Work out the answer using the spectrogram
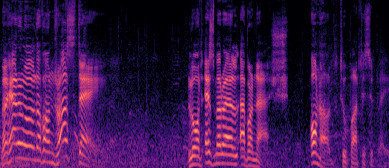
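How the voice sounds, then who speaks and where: An actor playing a pompous, condescending noble envoy in a video game, speaking theatrically. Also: male voice, fairly high pitch, huge pitch swings, slow, pauses often, bright, forceful tone, slight background noise, heavily acted. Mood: grand. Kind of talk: video game dialogue acting.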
